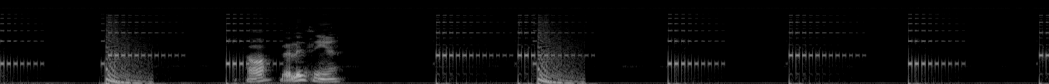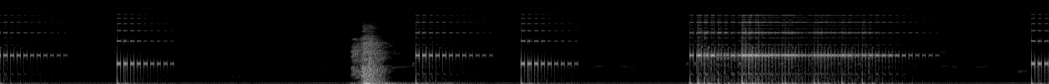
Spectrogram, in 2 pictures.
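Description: Short electronic zaps and rumbling game effects sound now and then.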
